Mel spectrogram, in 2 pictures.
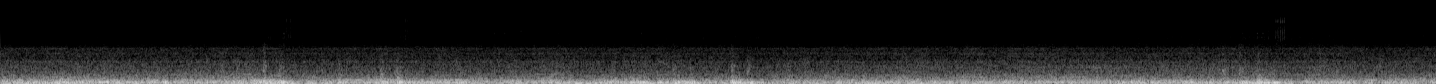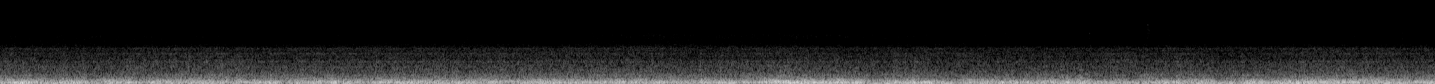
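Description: Car driving on the road: a steady low rumble of road and engine noise, with a few brief clicks scattered through it, the loudest about 13 seconds in.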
